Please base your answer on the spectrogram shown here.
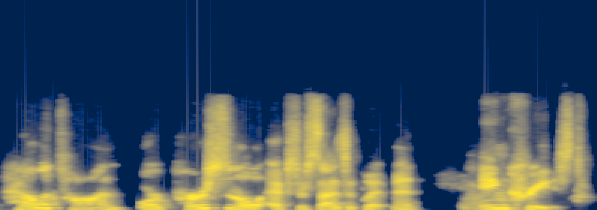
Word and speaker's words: Peloton: We talked about Zoom, we talked about Chromebooks, we talked about Pellington. Is that how you say it? Pellington? Yeah, okay, Peloton.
